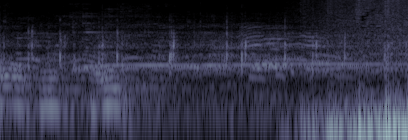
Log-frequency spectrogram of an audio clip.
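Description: Voices calling out and shouting on a football field, one of them held for about a second. About one and a half seconds in, a deep booming swell comes in and leads into electronic outro music.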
